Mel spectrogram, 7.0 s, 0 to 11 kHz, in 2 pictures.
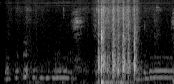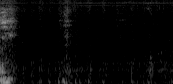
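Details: A 13-year-old Golden Retriever vocally demands more petting while a Malamute objects. Drawn-out, wavering howls open the clip, then a short burst of rapid harsh barks, another howl, and quiet shuffling afterwards.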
